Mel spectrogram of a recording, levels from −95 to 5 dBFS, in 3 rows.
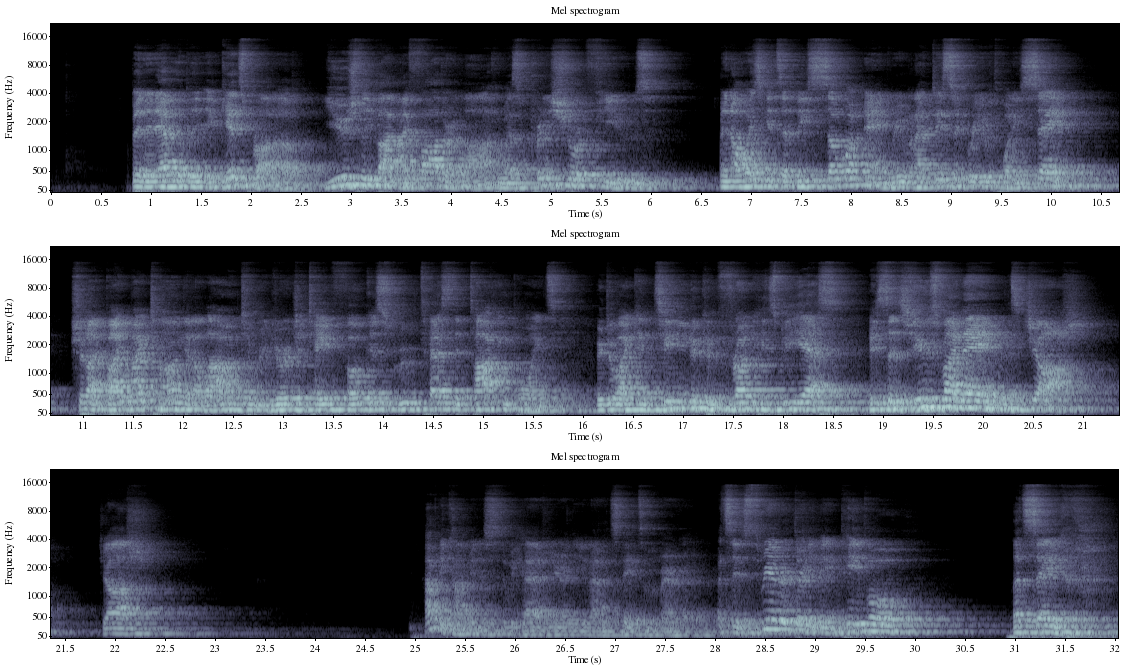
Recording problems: off-mic speech; far
room echo; noticeable; dies away in 1.2 s

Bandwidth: 15 kHz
